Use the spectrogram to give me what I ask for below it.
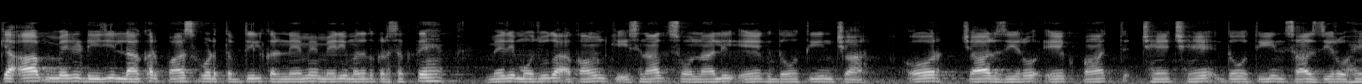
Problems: constant background noise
